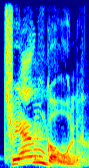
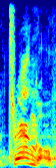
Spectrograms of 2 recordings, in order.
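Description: First: "triangle" stretched syllable by syllable; slow "triangle" right down for learners; drawn-out pronunciation model. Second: Said in the usual way. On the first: Shown as a demonstration. Teacher showing children how English "triangle" sounds, slowly drawn out. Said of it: "Así se pronuncia triángulo en inglés". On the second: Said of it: "sencillo de pronunciar en inglés".

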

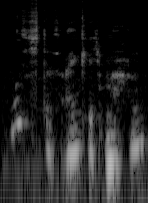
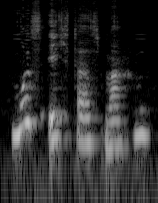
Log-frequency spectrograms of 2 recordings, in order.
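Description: First: Said in the usual way. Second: "Muss ich" raised and stressed; emphatic self-questioning. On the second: Real, not acted. Crafter questions herself over fiddly work, "Muss ich" emphatic. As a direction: ask it higher, leaning on "Muss ich".

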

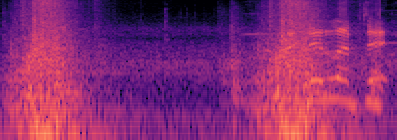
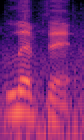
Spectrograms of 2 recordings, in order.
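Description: First: Slow higher forceful command; stern repeated order. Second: Said in the usual way. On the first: Real, not acted. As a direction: demand it impatiently, slowly.

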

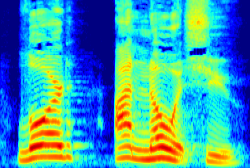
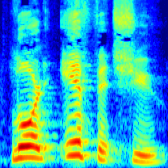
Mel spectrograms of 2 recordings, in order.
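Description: First: Firm, louder declaration of I KNOW; confident misreading. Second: 'if' punched right after 'Lord'; stress on IF. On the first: Preacher mock-misreads Peter to the congregation, confidently. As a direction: state 'I know' with certainty. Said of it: "maybe I didn't read that right". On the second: Preacher rereads Peter's words correctly, stressing 'if'. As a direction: lean on the word 'if'. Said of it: "Underline that word in your Bible". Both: Shown as a demonstration.

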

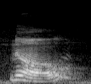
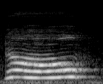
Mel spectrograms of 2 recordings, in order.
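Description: First: High, loud little answer; small voice. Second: Tiny frog's very high, loud squeak; peeping. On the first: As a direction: answer as a shrinking frog, pitched up. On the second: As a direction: peep it out extremely high. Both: A narrator's reading. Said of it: "peeped Frog".

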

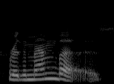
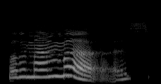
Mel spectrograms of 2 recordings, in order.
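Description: First: Said in the usual way. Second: High, drawn-out singsong echo; playful echo. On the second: Real, not acted. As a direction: stretch it out playfully, pitched up. Playful echo of own words.

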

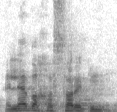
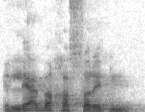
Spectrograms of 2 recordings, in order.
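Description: The two takes are said the same way.

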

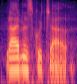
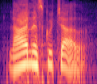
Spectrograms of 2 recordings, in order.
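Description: First: La han escuchado repeated much softer and lower; quiet echo. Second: Said in the usual way. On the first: Acted. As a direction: let it fall away as an echo. (repetido en voz baja, como eco)

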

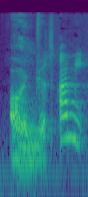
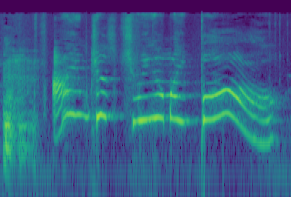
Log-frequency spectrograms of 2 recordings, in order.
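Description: First: Said in the usual way. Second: High, slow put-on voice; bad imitation of Indy. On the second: Clone pretends to be Indy chewing a ball, in a false high voice. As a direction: stretch it out high, badly faking another voice. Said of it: "that doesn't sound like Indy at all".

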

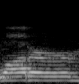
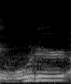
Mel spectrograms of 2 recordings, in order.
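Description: First: Water said normally; "water" with a clear t sound, WAH-ter; plain water. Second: "wooder" with rounded oo, like Philadelphia; Philly wooder. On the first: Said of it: "some people say water". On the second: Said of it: "and I say wooder". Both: Shown as a demonstration.

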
